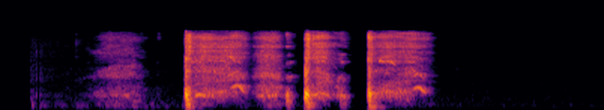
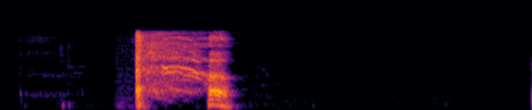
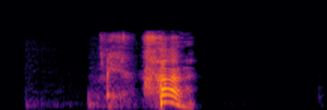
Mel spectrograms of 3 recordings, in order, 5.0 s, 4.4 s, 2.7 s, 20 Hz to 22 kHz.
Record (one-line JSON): {"three_cough_length": "5.0 s", "three_cough_amplitude": 31123, "three_cough_signal_mean_std_ratio": 0.34, "cough_length": "4.4 s", "cough_amplitude": 30963, "cough_signal_mean_std_ratio": 0.28, "exhalation_length": "2.7 s", "exhalation_amplitude": 32767, "exhalation_signal_mean_std_ratio": 0.27, "survey_phase": "beta (2021-08-13 to 2022-03-07)", "age": "65+", "gender": "Male", "wearing_mask": "No", "symptom_none": true, "smoker_status": "Current smoker (1 to 10 cigarettes per day)", "respiratory_condition_asthma": false, "respiratory_condition_other": false, "recruitment_source": "REACT", "submission_delay": "2 days", "covid_test_result": "Negative", "covid_test_method": "RT-qPCR", "influenza_a_test_result": "Negative", "influenza_b_test_result": "Negative"}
